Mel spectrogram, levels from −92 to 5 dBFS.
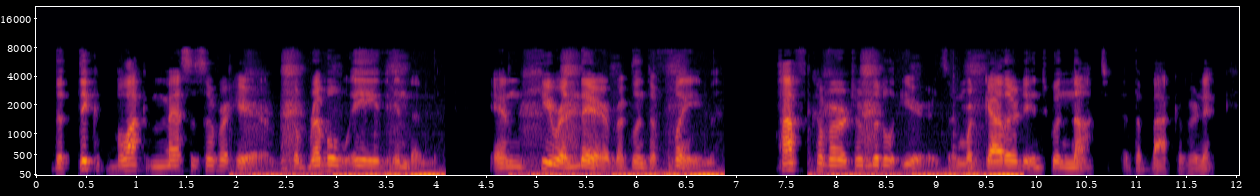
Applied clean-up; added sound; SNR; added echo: none; Breathing; 0 dB; none.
